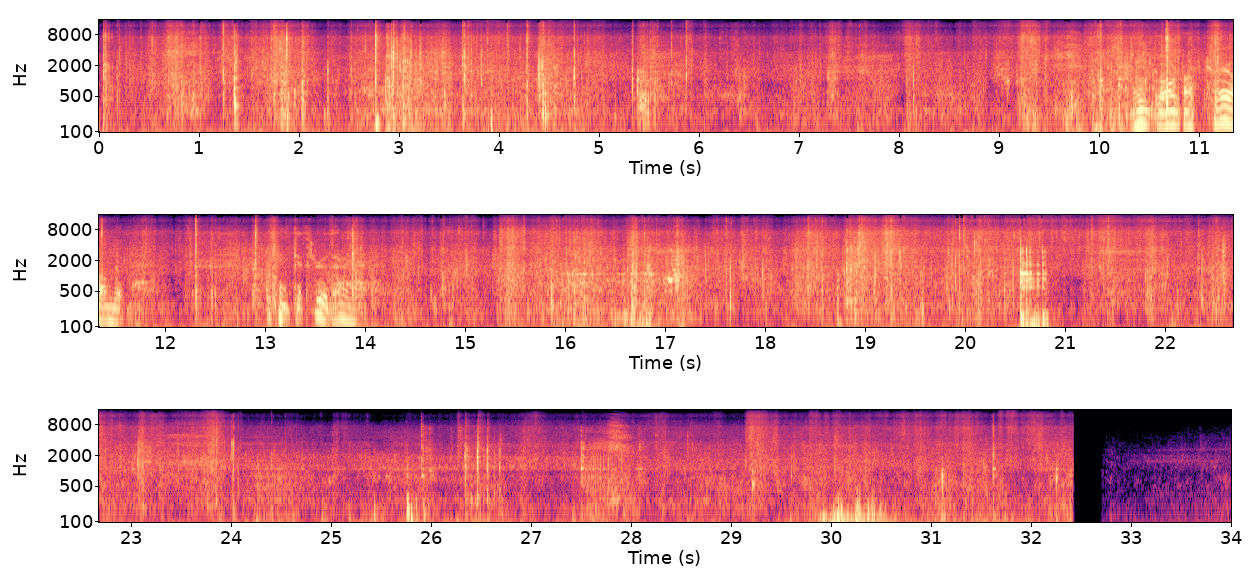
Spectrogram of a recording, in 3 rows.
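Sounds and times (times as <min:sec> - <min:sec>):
branches swishing and snapping: 0:00.0 - 0:06.0, 0:13.8 - 0:22.7
footsteps crunching: 0:00.0 - 0:25.2, 0:26.1 - 0:32.4.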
